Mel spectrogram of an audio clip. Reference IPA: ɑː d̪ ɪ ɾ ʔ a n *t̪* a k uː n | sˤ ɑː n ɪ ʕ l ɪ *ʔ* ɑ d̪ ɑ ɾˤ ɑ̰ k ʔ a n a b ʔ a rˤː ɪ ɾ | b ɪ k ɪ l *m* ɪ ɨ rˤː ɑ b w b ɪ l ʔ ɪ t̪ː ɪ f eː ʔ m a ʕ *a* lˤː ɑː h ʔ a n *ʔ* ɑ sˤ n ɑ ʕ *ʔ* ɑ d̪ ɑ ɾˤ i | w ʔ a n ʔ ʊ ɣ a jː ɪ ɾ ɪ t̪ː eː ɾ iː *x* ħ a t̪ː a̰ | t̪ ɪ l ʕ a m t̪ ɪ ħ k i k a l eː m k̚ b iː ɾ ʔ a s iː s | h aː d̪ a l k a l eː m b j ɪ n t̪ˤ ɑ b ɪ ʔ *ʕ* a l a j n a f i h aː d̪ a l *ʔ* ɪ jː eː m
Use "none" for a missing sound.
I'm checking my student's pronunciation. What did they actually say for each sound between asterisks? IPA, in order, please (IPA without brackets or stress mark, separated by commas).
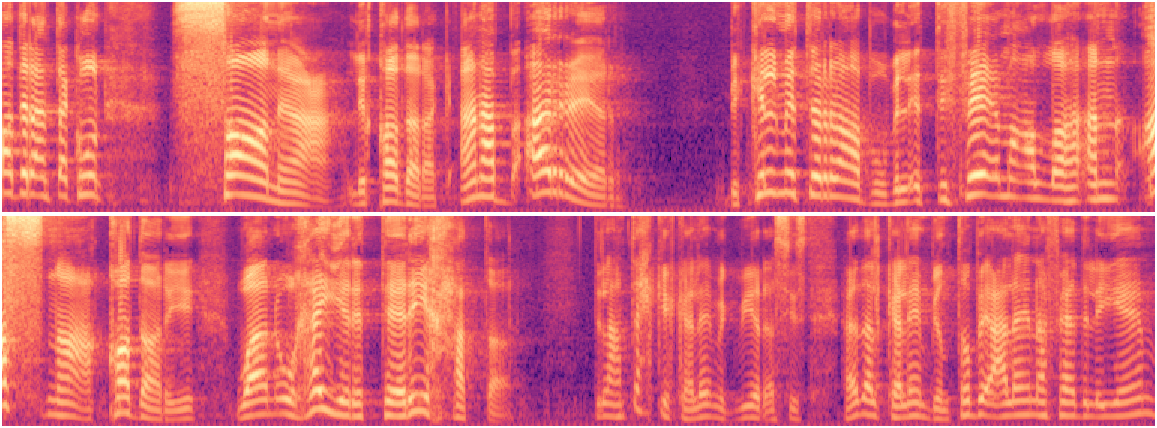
t̪, q, m, ɑ, ʔ, q, x, ʕ, ʔ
